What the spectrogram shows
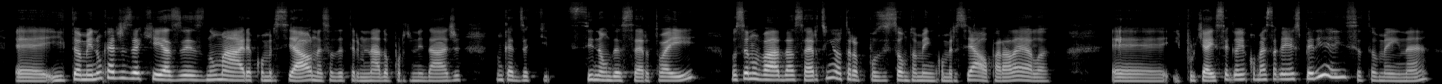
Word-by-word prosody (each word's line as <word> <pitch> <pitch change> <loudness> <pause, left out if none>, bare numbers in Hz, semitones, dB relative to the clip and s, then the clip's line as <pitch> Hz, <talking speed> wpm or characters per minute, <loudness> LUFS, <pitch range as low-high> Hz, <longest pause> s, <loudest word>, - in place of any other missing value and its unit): eh, 160 -1 0
e 190 +2 -3
também 225 +2 +3
não 275 - +1
quer 295 -1 +4
dizer 275 -2 +4
que 265 -4 +3
às 205 -2 +5
vezes 210 -2 +1
numa 215 +1 +2
área 190 -1 +5
comercial, 185 0 +2
nessa 185 -1 -4
determinada 175 -1 -3
oportunidade 175 +2 -4 0.3
não 215 - -6
quer 205 -1 0
dizer 190 +1 -5
que 185 0 -17 0.2
se 220 - -5
não 200 -3 +1
der 185 -1 +1
certo, 180 0 -4
aí 190 - +1 0.3
você 220 +5 +2
não 260 -1 +1
vai 215 -2 +6
dar 215 +1 +1
certo 205 +3 0
em 310 - -1
outra 245 -5 0
posição 190 -1 -4
também 180 -2 -3
comercial 170 +2 -2
paralela, 170 -1 -1 0.6
eh, 160 -2 -3
e - - -15
porque 195 +2 -2
aí 175 -1 +6
você 180 +6 -4
ganha 225 +1 0
começa 230 0 -3
a - - -13
ganhar 240 0 +2
experiência 335 - +2
também, 175 -3 -5
né, 165 +9 -4
190 Hz, 195 wpm, -23 LUFS, 175-220 Hz, 0.6 s, vai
